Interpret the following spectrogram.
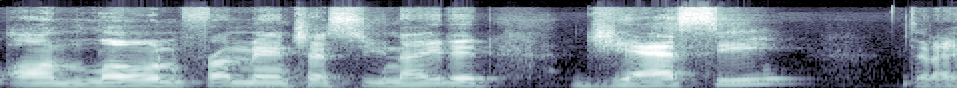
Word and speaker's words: Geyse: Like, It's spelled Geyse, which is why we're so confused, because everyone who's just listening is like, yeah, we all know how to say the name Jesse, and I know.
